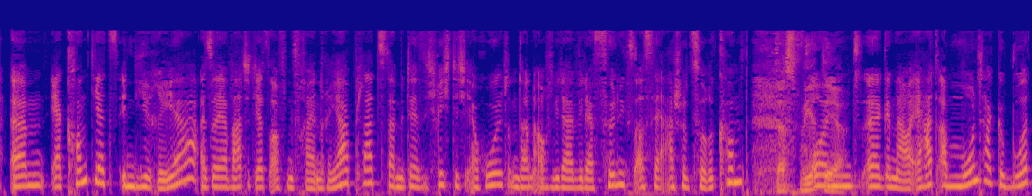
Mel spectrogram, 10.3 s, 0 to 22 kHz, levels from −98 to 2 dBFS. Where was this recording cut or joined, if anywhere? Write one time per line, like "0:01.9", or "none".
none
